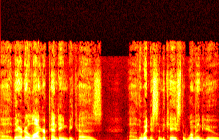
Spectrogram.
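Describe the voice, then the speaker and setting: At a moderate pace, a man speaks in a medium-pitched, somewhat breathy voice with a dark, mellow tone and monotone, flat intonation. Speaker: podcast host and food editor. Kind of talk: casual interview chat. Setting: studio.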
